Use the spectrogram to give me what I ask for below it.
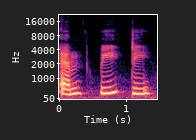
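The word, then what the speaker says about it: empty: एम्प्टी ई एम पी टी वाई एम्प्टी इसको हम एम्प्टी नहीं प इतना ज्यादा प्रोनाउंस नहीं होता है। हम इसे एम्प्टी बोलते हैं।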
